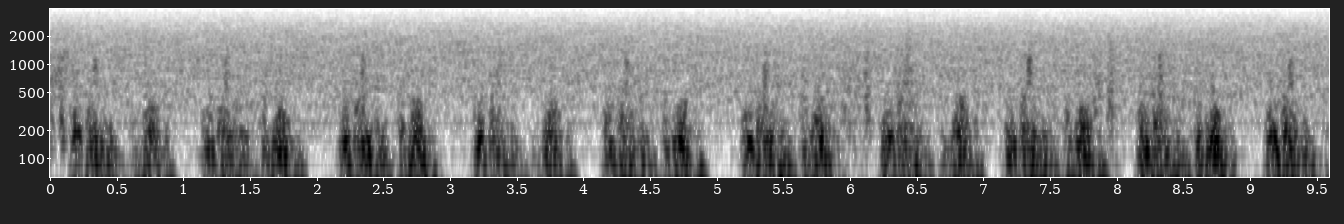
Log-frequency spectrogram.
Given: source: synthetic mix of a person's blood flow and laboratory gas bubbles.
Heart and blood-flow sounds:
Doppler ultrasound of blood flow; precordium
0.00-0.21 s: bubbles
From the record:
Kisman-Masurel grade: 112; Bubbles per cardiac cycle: 1 to 2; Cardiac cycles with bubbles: 1 to 10%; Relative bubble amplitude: moderate (0.250 to 0.450); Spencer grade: 1 (occasional bubble signal discernible with the cardiac motion signal, with majority of cardiac periods free of bubbles); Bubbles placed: anywhere in the cardiac cycle

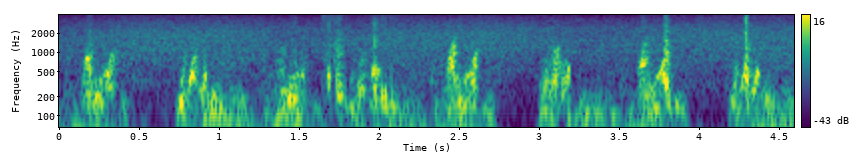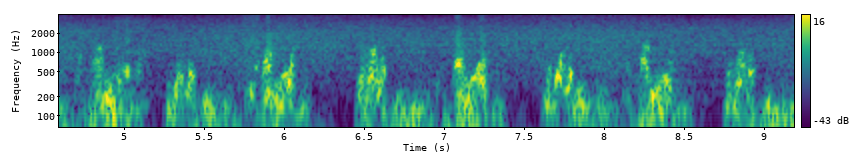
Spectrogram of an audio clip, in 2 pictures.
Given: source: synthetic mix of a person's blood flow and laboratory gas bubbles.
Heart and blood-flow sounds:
Doppler ultrasound of blood flow; precordium
1.66-1.84 s: bubbles
1.95-2.13 s: bubbles
4.27-4.36 s: bubbles
4.95-5.18 s: bubbles
5.75-5.87 s: bubbles
From the record:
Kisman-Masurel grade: 222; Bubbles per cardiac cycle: several, 3 to 8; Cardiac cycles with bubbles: 10 to 50%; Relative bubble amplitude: moderate (0.250 to 0.450); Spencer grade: 2 (many but less than half of the cardiac periods contain bubble signals, singularly or in groups); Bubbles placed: only in the low amplitude regions of the cardiac cycle

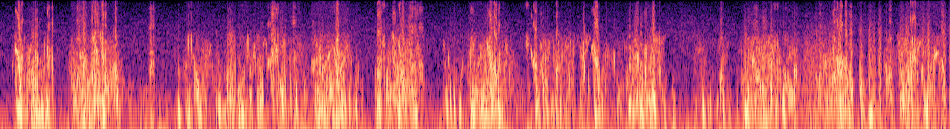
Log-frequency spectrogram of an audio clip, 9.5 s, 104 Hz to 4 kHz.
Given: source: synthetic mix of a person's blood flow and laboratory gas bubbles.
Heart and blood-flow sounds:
Doppler ultrasound of blood flow; subclavian vein
0.12-0.57 s: bubbles
0.69-1.23 s: bubbles
1.47-1.58 s: bubbles
1.75-3.08 s: bubbles
3.12-3.60 s: bubbles
3.74-4.25 s: bubbles
4.41-5.13 s: bubbles
5.25-6.07 s: bubbles
6.11-6.67 s: bubbles
7.00-7.32 s: bubbles
7.34-8.02 s: bubbles
8.15-8.79 s: bubbles
8.84-9.48 s: bubbles
From the record:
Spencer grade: 4 (maximum detectable bubble signal sounding continuously throughout systole and diastole of every cardiac period, and overriding the amplitude of the normal cardiac signals); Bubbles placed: anywhere in the cardiac cycle

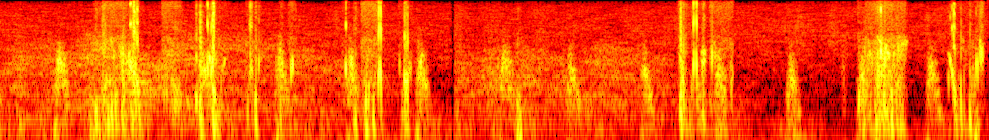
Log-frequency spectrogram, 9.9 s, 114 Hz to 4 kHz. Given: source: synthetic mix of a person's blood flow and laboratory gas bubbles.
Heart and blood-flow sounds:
Doppler ultrasound of blood flow; subclavian vein
0.93-1.46 s: bubbles
1.62-1.84 s: bubbles
1.95-2.31 s: bubbles
2.46-2.63 s: bubbles
2.80-2.87 s: bubbles
2.90-2.98 s: bubbles
3.43-3.86 s: bubbles
4.00-4.14 s: bubbles
6.78-7.36 s: bubbles
8.58-9.09 s: bubbles
9.48-9.87 s: bubbles
From the record:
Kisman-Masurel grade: 233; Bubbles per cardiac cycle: several, 3 to 8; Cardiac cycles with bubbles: 50 to 99%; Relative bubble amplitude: loud (0.450 to 0.775); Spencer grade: 3 (all of the cardiac periods contain showers or single bubble signals, but not dominating or overriding the cardiac motion signals); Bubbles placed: anywhere in the cardiac cycle

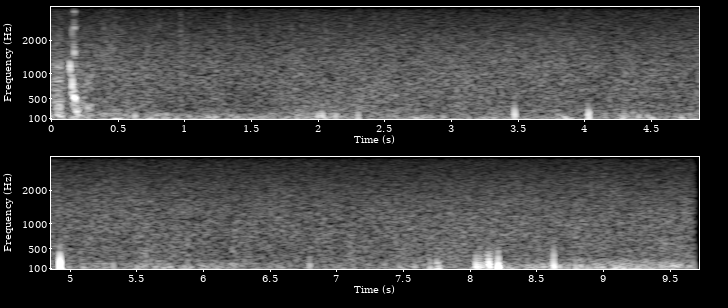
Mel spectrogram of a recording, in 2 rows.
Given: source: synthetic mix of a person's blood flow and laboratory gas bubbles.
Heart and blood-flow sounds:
Doppler ultrasound of blood flow; subclavian vein
0.00-0.35 s: bubbles
From the record:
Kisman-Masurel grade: 211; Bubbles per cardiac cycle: several, 3 to 8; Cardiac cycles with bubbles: 1 to 10%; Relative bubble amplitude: barely perceptible (0.100 to 0.250); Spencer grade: 1 (occasional bubble signal discernible with the cardiac motion signal, with majority of cardiac periods free of bubbles); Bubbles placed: anywhere in the cardiac cycle

